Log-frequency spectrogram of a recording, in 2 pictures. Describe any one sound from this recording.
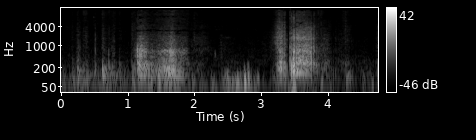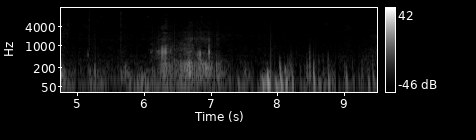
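Hooves thud on grass as a horse canters close by.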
